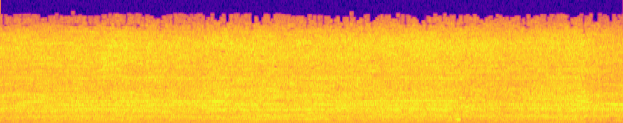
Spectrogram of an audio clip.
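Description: Piaggio Typhoon scooter engine running at a steady pace under a rush of wind and road noise on the moving scooter; the steady engine hum drops away near the end.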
